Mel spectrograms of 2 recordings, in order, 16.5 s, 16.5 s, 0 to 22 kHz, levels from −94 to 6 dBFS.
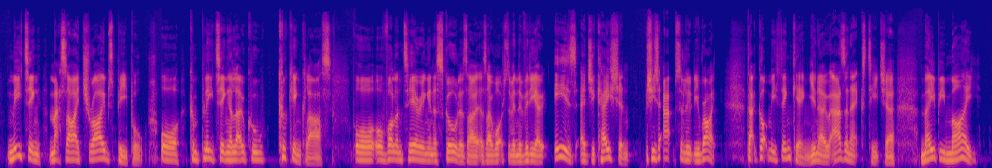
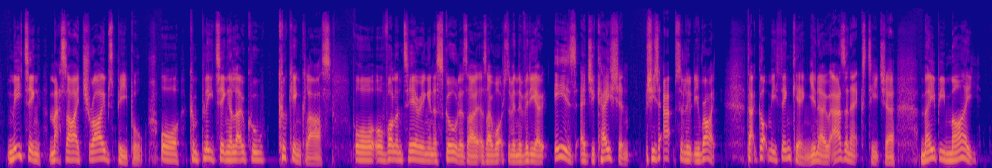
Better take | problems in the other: neither | none

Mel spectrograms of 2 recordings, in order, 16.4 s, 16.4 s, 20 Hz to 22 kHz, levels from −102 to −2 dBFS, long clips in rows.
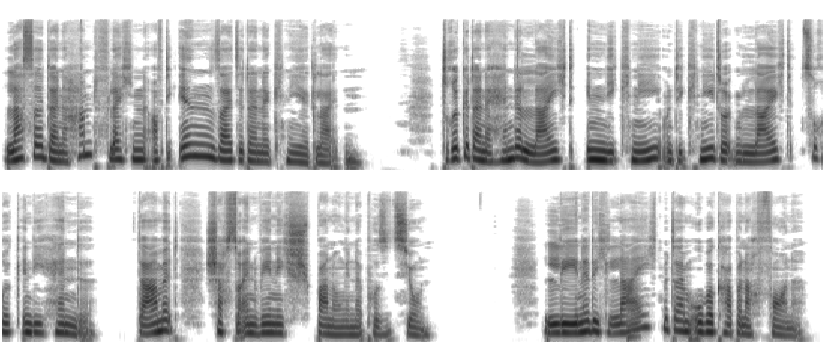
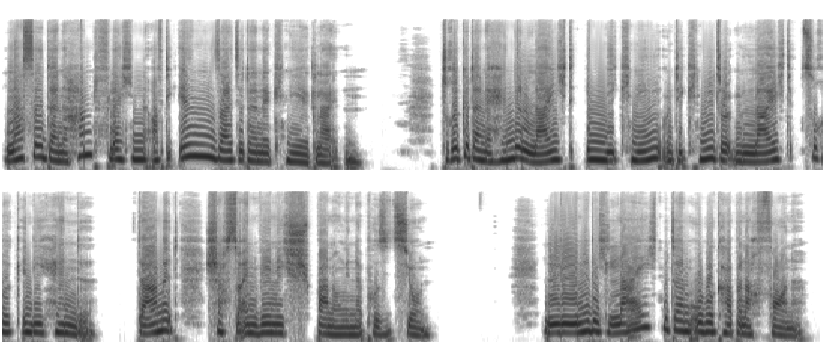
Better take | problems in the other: first | distortion; heavy; 7 dB below the speech

